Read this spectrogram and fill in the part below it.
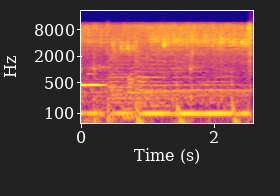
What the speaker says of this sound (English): My butter is nicely bubbling away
